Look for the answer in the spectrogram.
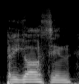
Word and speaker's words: Prigozhin: E come la leggi questa, queste dichiarazioni di un, di un personaggio, insomma, di, di, un certo rilievo come Prizogin che ehm, Prigozhin che eh, si, si, pronuncia in, in, questa, in, questa, maniera.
